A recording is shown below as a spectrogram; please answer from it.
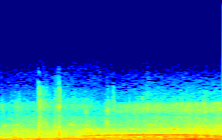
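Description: Chairlift station machinery running: a low rumble with a steady hum, and a higher tone that rises slightly and then falls away between about one and two seconds in.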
